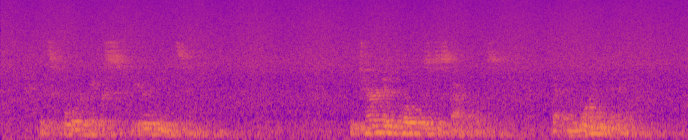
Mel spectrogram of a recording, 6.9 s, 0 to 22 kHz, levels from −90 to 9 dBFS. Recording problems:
off-mic speech; far
garbled, watery; badly; nothing above 7.5 kHz
room echo; noticeable; dies away in 1.5 s
hiss; loud; throughout; 2 dB below the speech

